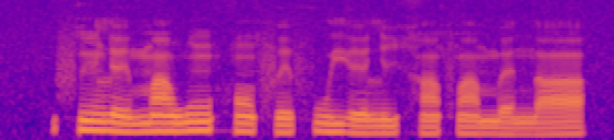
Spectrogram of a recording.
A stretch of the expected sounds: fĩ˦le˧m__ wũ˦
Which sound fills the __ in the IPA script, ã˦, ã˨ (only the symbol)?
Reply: ã˦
